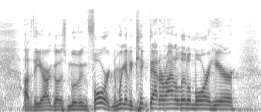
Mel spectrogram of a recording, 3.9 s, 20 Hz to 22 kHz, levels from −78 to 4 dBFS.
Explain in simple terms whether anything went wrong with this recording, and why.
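Nothing went wrong with this audio, because no faults can be heard anywhere in it.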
